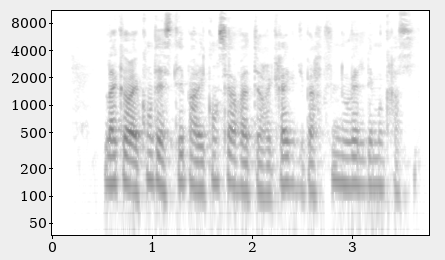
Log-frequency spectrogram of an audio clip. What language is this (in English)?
French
